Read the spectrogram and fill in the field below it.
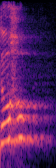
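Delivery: दुख with breathy h release at the end; दुख with a final breath-like visarga sound. Shown as a demonstration. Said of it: "ऐसे बोलते हैं".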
